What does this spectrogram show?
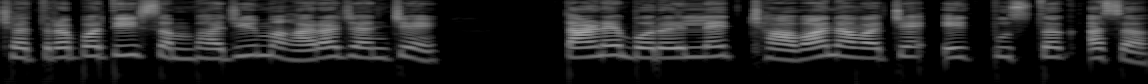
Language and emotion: Goan Konkani, neutral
